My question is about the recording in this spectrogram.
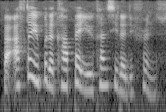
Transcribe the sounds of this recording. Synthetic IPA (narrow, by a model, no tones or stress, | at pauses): b̥a̰tʔaftəjuput̚dəkʰapɛt̚jukʰãnsiːdədifɹə̃ns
